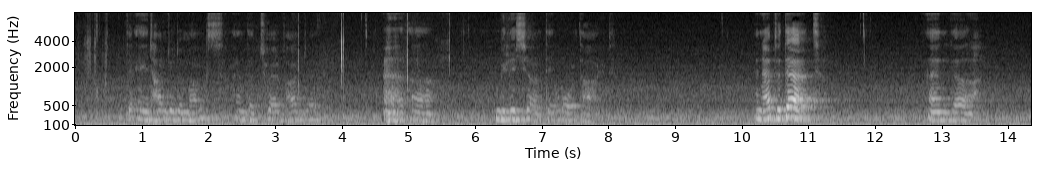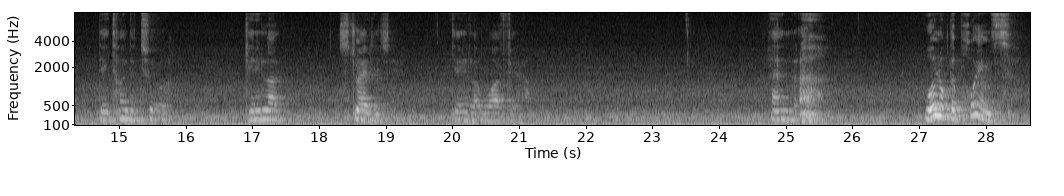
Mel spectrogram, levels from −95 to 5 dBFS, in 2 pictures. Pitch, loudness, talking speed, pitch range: 80 Hz, -30 LUFS, 60 wpm, 75-85 Hz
